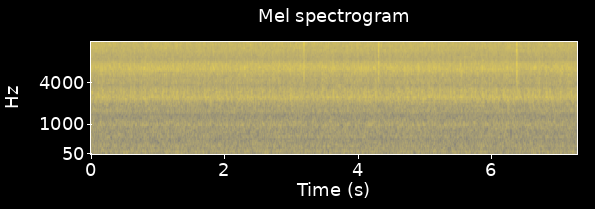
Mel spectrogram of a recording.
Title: Clicking Noise in Enfine then Rough Idle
